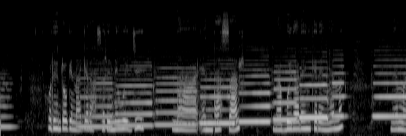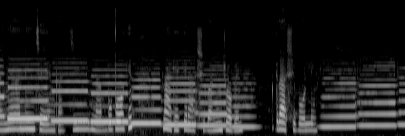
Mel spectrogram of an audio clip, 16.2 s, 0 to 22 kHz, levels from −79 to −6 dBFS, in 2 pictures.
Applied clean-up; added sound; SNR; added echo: none; Wind instrument, woodwind instrument; -4 dB; none.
